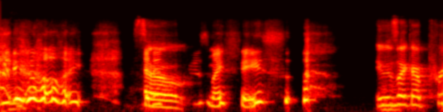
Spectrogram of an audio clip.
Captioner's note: laughs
